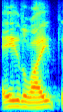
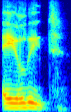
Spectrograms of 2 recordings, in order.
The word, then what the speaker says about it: Elite: in mr john elite sometimes pronounced a light but it's elite um george anastasia will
